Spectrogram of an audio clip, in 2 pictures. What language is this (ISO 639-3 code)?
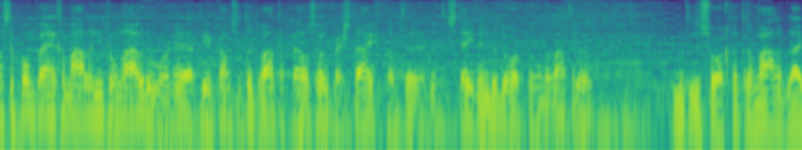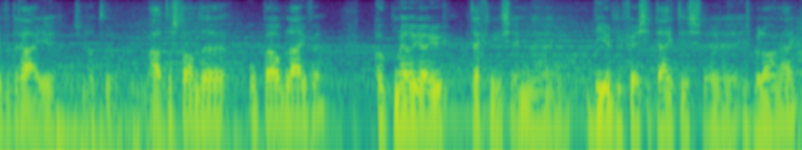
nld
